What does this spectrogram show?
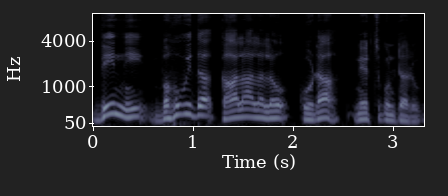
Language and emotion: Telugu, neutral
